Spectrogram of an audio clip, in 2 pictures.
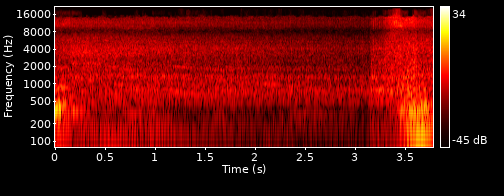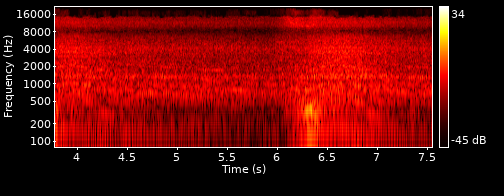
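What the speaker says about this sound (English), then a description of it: "The engine is also a little bit louder, as in, you know, I can just hear it a little bit more from the inside" Ford Escape with a K&N air filter, engine heard from inside the cabin: steady mid-pitched drone with two distinct revving surges as it accelerates, loud and close, no talk.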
